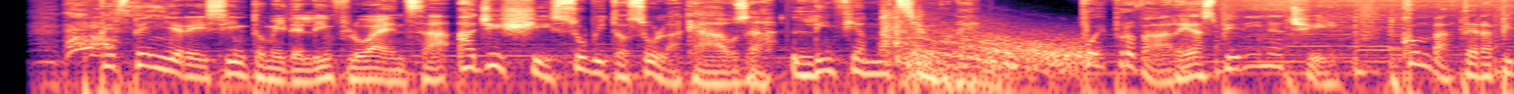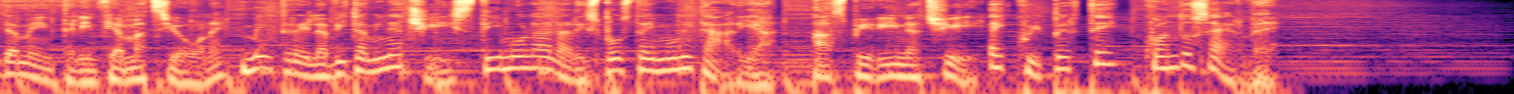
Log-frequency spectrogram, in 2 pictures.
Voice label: spot; aspirina c

